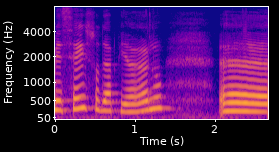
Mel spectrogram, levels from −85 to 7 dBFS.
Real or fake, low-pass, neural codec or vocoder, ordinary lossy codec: real; none; none; none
